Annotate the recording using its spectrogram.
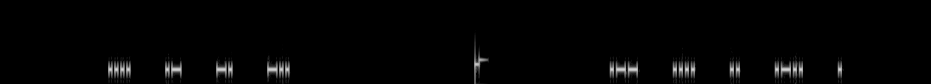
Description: Morse code, heard as a keyed tone, about 40 wpm, spaced as for 19 wpm, 700 Hz. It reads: HAND WHILE
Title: 4x Character Spacing - Top 300 Words - 40wpm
